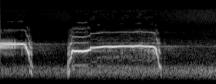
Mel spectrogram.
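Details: White-tailed eagle screaming at a Latvian nest, 2 August 2020, amid a carp delivery and fighting; one short whistled note followed by a longer level wail that drops off sharply at its end.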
